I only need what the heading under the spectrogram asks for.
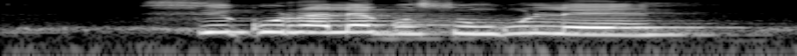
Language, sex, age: Tsonga, female, 22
